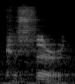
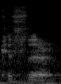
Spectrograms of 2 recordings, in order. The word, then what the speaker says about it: kısır: not sure many people would, this is called kısır. That's how you pronounce that, kısır.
